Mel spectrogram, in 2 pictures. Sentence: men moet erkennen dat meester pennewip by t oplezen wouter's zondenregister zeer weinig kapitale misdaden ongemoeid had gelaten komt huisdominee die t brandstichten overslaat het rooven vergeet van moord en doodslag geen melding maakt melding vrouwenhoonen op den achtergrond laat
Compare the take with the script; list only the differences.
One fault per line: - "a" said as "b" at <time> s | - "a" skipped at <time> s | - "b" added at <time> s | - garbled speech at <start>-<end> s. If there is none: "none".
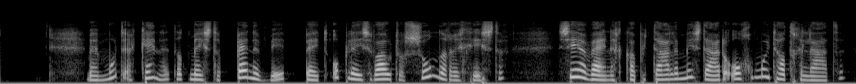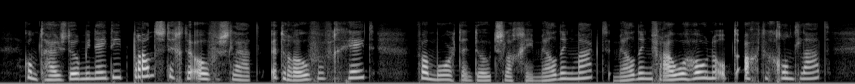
none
